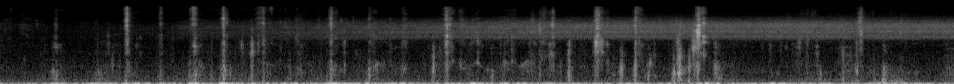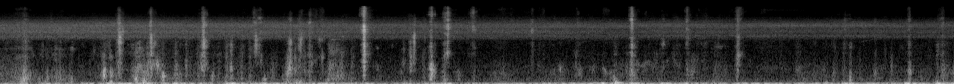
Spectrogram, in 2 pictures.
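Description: Close-miked chewing and mouth clicks of eating layered cream sponge cake, with many small wet clicks over a steady high hiss. About ten seconds in come swallowing sounds as drink is taken from a bottle.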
